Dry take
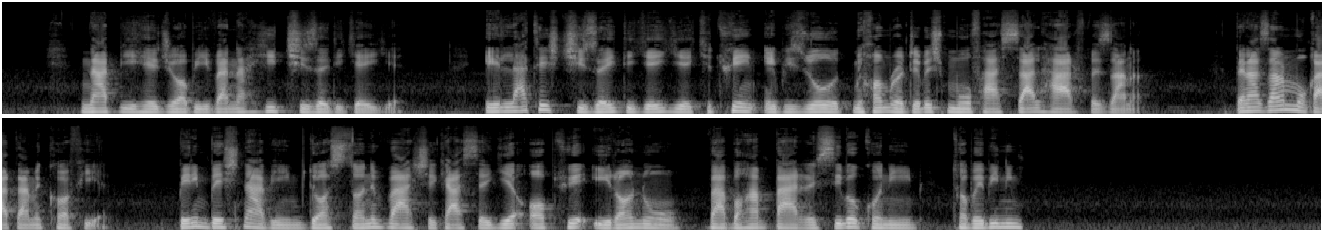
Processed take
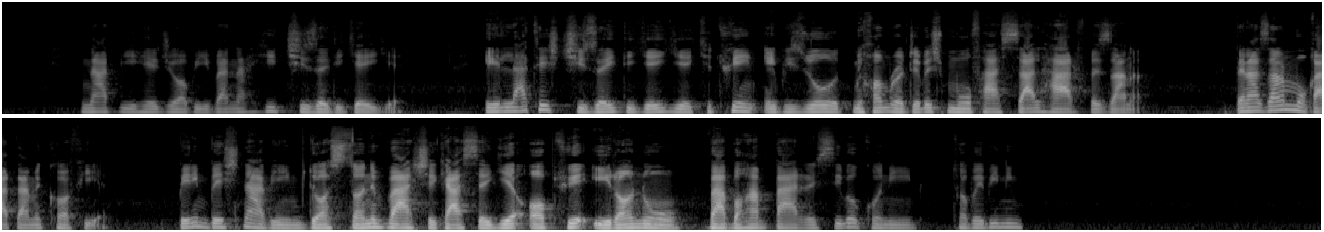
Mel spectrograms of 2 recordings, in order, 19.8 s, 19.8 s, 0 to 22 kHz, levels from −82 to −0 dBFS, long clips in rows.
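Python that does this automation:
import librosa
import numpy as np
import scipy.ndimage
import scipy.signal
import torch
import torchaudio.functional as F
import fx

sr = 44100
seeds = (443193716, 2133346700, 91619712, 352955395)

y = fx.gain(x, sr, db=fx.line((1.92, -17.5), (2.42, -9.5), (11.51, -9.5), (12.68, -2.5), (15.23, -2.5), (16.15, -14.5)))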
